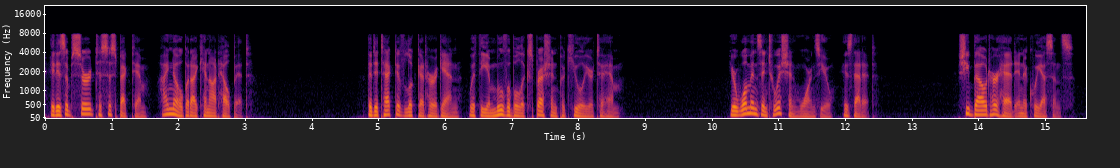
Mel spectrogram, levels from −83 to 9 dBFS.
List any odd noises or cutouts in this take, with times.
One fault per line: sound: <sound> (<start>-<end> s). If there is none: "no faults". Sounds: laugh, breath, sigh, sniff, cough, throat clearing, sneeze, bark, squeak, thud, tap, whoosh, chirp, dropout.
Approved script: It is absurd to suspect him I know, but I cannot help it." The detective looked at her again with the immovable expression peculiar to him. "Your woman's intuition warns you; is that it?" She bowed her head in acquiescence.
no faults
